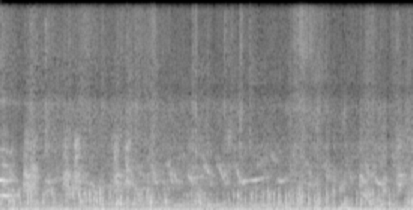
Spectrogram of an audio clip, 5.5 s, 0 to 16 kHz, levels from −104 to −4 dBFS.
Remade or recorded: remade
